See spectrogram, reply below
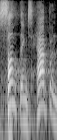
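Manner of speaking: very high, loud, alarmed, frantic outcry. Jason's wife phones the narrator the day after his discharge, shouting. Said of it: "she shouted".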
